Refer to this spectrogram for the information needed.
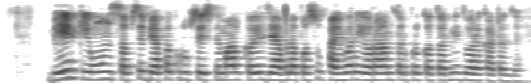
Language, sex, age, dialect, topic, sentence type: Magahi, female, 36-40, Western, agriculture, statement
